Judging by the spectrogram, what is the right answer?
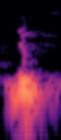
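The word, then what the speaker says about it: nous: and ancient philosophy nubu is failed n-o-u-s and pronounced news nuku is the cosmic reason also called sound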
